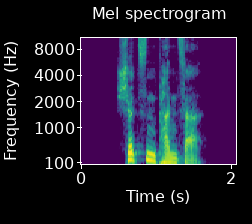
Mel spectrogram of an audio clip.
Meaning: infantry fighting vehicle (“IFV”)
- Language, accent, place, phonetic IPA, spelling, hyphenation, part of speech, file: German, Germany, Berlin, [ˈʃʏt͡sn̩ˌpant͡sɐ], Schützenpanzer, Schüt‧zen‧pan‧zer, noun, De-Schützenpanzer.ogg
